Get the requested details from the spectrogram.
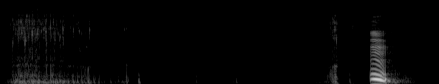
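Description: Wet slurping of a cherry slush drink through a straw, followed by a pause, a couple of small clicks, and a short loud gulp with a satisfied throaty sound.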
